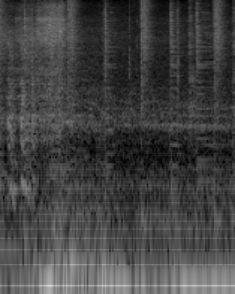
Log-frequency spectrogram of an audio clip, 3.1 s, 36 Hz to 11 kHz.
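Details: Peugeot 107 started after alternator replacement, checked for squeaking: the engine cranks and catches into a steady low run with no belt squeal or chirp. Normal engine start.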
